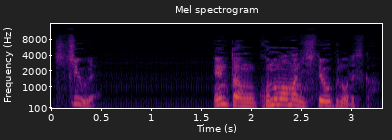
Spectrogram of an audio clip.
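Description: An actor playing a suspicious, insistent young son of an ancient Chinese warlord in a game drama, urgent and accusing. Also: male voice, high-pitched, sing-song, brisk, slightly rough, exaggerated voice. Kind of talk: dramatic audio-novel game acting.

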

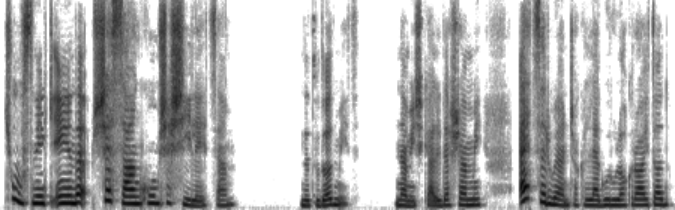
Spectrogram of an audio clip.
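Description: An upbeat storybook girl who never lets herself stay sad, as a woman puts her on. Her voice sits a little higher than usual, with a gravelly rasp underneath. She chats eagerly and kindly. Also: lightly acted. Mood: playful. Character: cheerful, lively girl who will not stay sad. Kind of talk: storybook character voice.

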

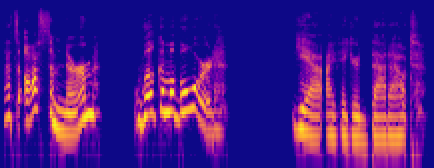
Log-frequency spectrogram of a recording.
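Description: A woman's voice: fairly high pitch, very animated, measured pace, no room sound, clean studio sound. A woman playing an upbeat, plucky young female adventurer in a video game, with an eager, wry and casual way of talking. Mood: excited, then teasing. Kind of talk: animated adventure game dialogue.

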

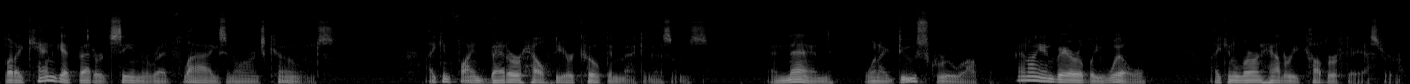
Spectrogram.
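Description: Gravelly deep-voiced man in his fifties. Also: a little mellow. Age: 50s. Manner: stutters, blunt and candid. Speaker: podcast host. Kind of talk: personal reflective monologue.

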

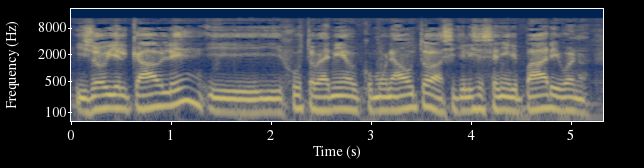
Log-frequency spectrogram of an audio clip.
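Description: A man's voice: mid-range voice, steady tone, normal speed, slight background noise. A man in his thirties with an Argentine accent, a neighbor telling a reporter what he saw, stumbling and repeating words. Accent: Argentine Spanish. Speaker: neighbor and witness. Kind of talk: casual interview answers. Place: outdoors on a street. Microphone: reporter's handheld mic.

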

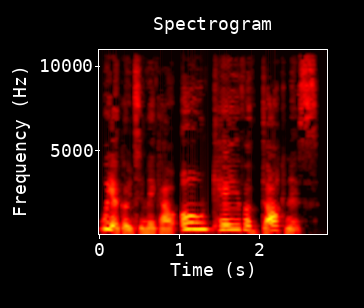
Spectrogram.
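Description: A woman's voice: high voice, sing-song, unhurried, husky, full character voice. A woman voicing a kind, encouraging schoolteacher who instructs young children in a storybook.

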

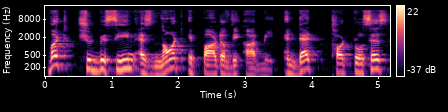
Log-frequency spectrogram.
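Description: A man's voice: medium pitch, very animated, slow pace, dark tone. An older man hosting a news explainer, talking to camera in a conversational way and posing questions to the viewer, recorded on a lapel mic in a book-lined office.

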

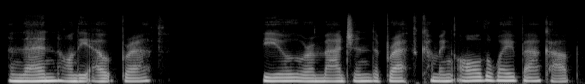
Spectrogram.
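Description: A woman guiding a body scan meditation in a slow, measured, gently instructive way, leaving long pauses. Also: sits low, flat delivery, no room sound, lo-fi sound. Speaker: mindfulness meditation guide.

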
